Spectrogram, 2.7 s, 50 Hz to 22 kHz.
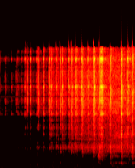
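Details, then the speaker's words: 2004 Thai-made Pioneer DEH-1650 CD radio with added internal Bluetooth board, in Bluetooth mode with volume raised: thin high chattering hiss of rapid ticks from the Bluetooth board, disappearing once a phone is paired. "possível ouvir nos alto-falantes que são ligados na saída de som do aparelho um ruído da placa Bluetooth. Esse ruído desaparece assim que é feito o sincronismo com a fonte geradora aqui, que no caso é um telefone celular emparelhado no Bluetooth."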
